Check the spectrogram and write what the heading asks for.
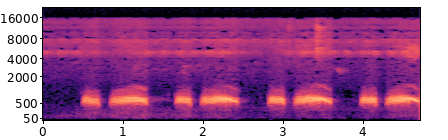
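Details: Female spotted dove calling to stimulate males for trapping: four paired coos, each a brief hoot followed by a longer rolling coo, repeated about once a second, low-pitched and even; faint background hiss.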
